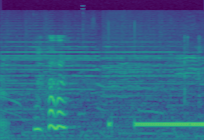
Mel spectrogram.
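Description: A telephone ringing on a call: after a few short tonal blips, a steady, low-pitched ring tone begins partway through and holds unbroken to the end.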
